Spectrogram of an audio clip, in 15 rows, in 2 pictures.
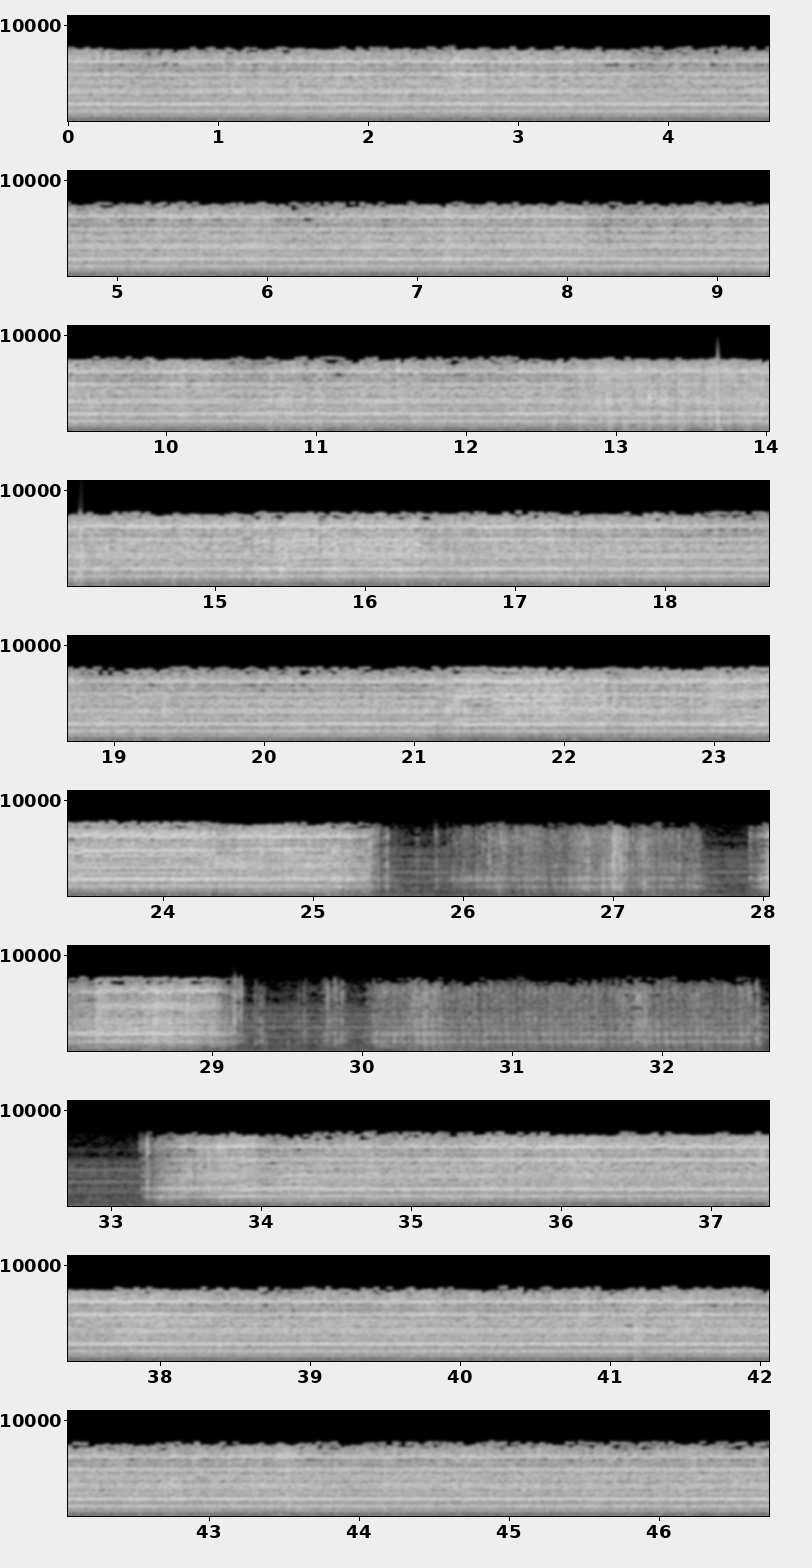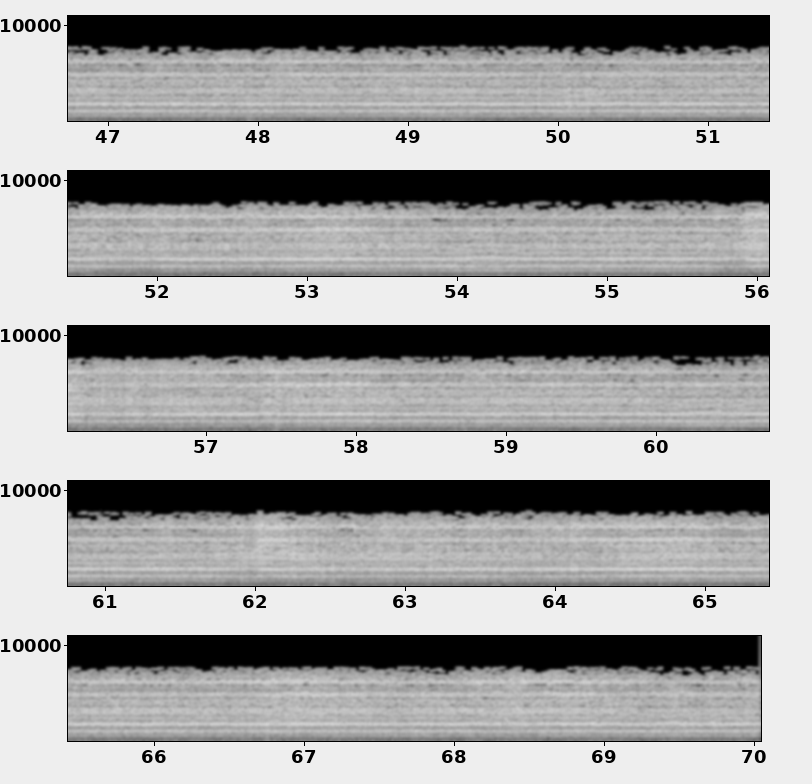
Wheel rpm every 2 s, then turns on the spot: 160, 160, 160, 160, 160, 160, 160, 160, 160, 160, 160, 160, 120, 20, 50, 10, 40, 160, 160, 160, 160, 160, 160, 160, 160, 160, 160, 160, 160, 160, 160, 160, 160, 160, 160.
30-32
